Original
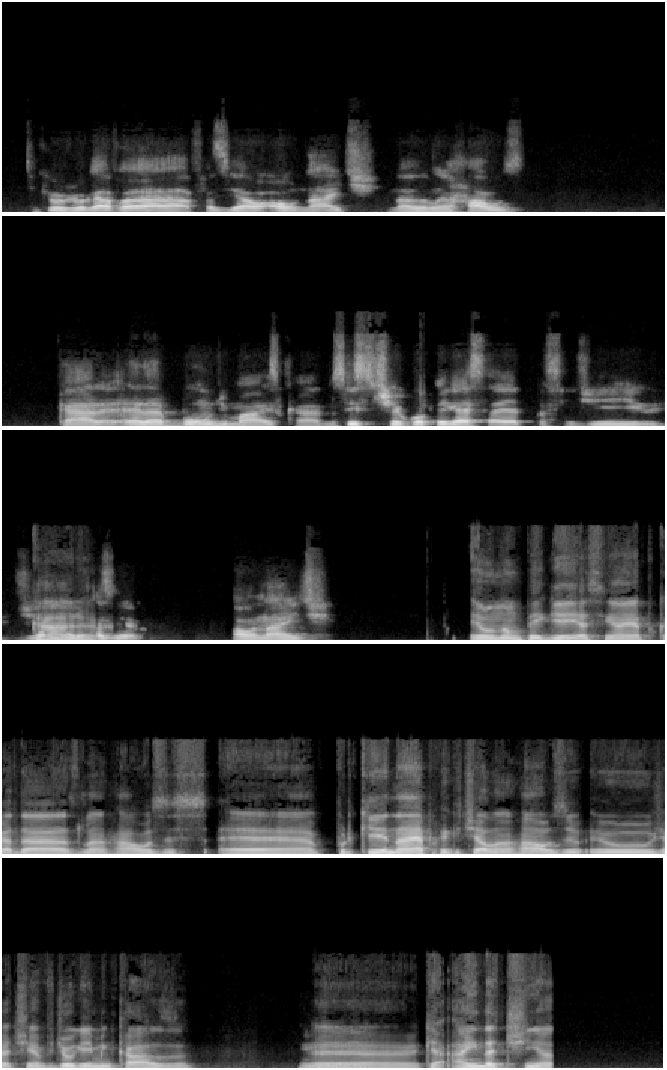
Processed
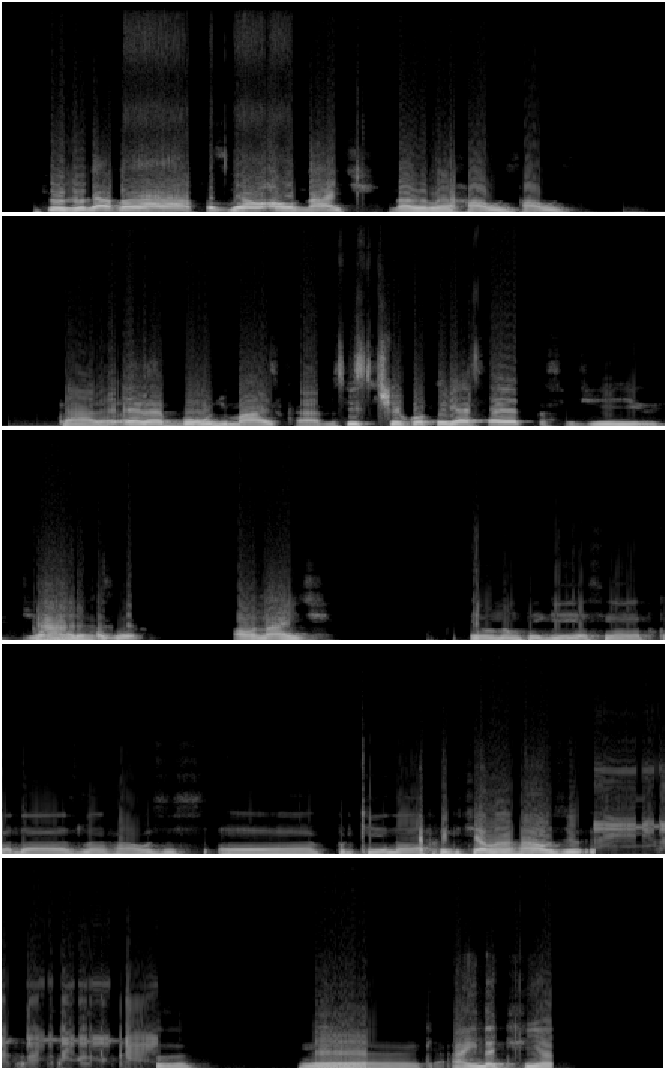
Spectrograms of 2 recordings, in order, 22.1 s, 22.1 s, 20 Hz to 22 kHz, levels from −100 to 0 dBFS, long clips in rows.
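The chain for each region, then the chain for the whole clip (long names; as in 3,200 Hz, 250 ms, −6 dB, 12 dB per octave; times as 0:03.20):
0:00.81–0:01.94: mu-law and A-law mismatch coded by A + EQ curve with evenly spaced ripples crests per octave 1.2, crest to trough 13 dB
0:03.09–0:05.13: spectral tilt −3.5 dB per octave + single-tap delay 362 ms −9.5 dB + downward compressor 4 to 1, threshold −24 dBFS
0:09.11–0:10.50: high-pass filter 94 Hz 24 dB per octave + transient designer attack −11 dB, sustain −5 dB
0:12.01–0:16.05: downward compressor 12 to 1, threshold −24 dBFS + Butterworth band-reject 1,500 Hz, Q 1.6
0:17.21–0:18.72: downward compressor 10 to 1, threshold −27 dBFS + voice inversion scrambler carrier 3,200 Hz + saturating transformer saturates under 2,900 Hz
0:20.11–0:20.69: volume swells 533 ms + downward compressor 1.5 to 1, threshold −39 dBFS
whole clip: adaptive Wiener filter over 25 samples; noise gate with hold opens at −48 dBFS; brickwall limiter −16 dBFS; level −8 dB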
